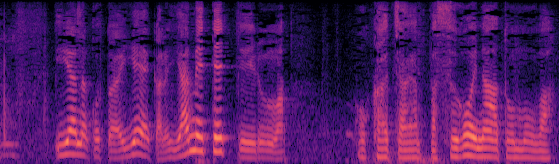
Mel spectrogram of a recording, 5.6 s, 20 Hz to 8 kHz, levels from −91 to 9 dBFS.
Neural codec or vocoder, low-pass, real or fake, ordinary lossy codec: none; none; real; none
